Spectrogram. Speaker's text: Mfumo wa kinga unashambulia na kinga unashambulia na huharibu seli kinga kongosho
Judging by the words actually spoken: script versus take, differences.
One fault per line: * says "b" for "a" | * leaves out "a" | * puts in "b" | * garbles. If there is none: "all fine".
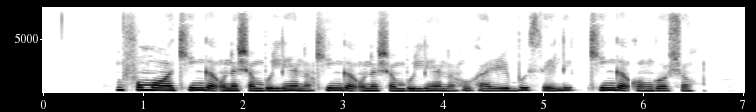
all fine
